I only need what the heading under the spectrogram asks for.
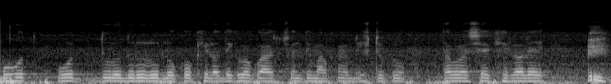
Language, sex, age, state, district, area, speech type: Odia, male, 18-30, Odisha, Malkangiri, urban, spontaneous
